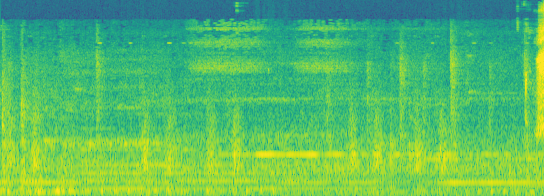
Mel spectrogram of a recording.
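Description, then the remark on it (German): A train rumbles steadily along the tracks, a continuous low hum and rattle with faint rhythmic clicks of wheels over rail joints, with no one talking. “während der Zug ruhig und gleichmäßig dahin gleitet.”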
